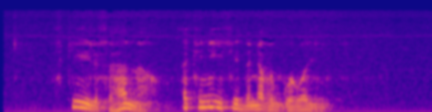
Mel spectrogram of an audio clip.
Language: Kabyle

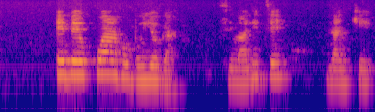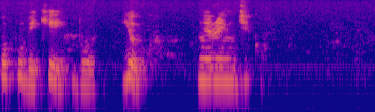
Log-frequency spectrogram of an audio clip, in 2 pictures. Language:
Igbo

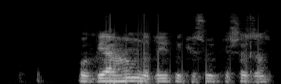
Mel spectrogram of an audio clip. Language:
Pashto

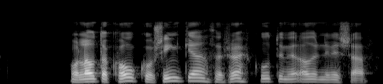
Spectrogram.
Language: Icelandic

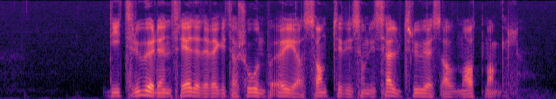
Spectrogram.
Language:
Norwegian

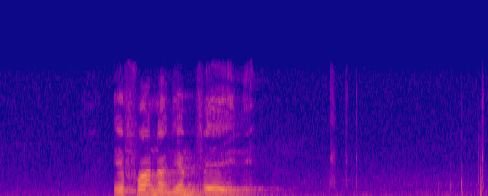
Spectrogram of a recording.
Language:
Xhosa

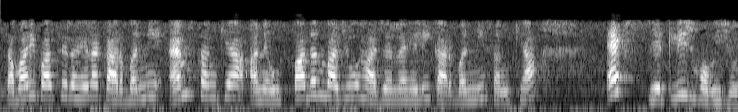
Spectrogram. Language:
Gujarati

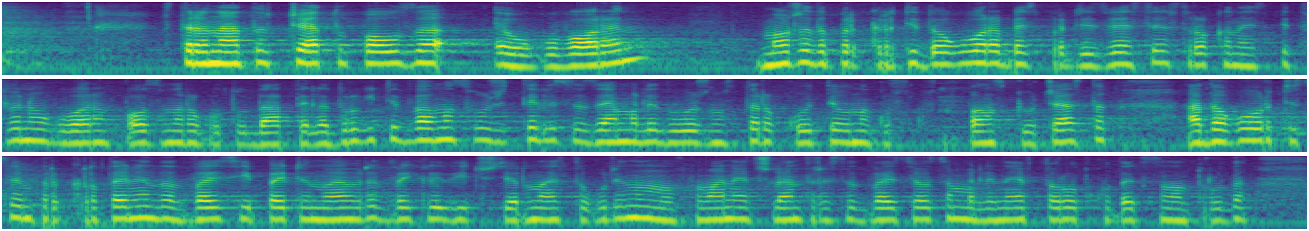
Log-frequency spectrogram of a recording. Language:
Bulgarian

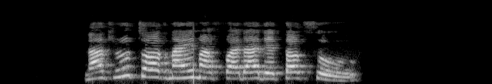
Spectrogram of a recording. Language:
Nigerian Pidgin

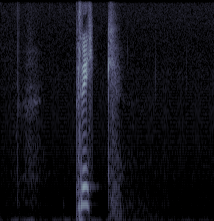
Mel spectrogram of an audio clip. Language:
Norwegian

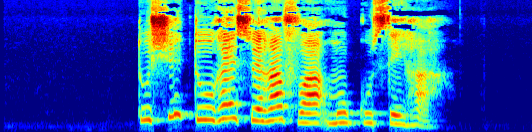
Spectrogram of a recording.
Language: Chokwe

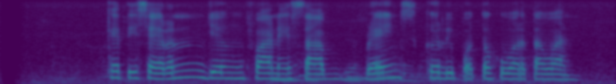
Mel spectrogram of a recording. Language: Sundanese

